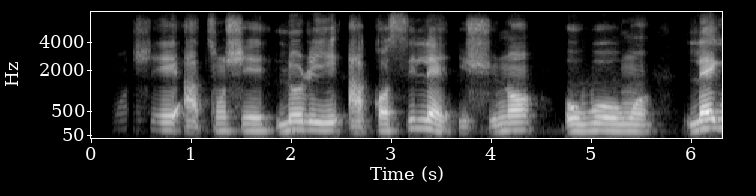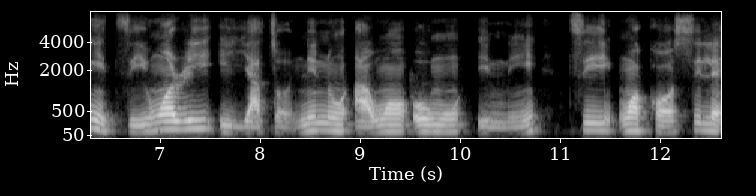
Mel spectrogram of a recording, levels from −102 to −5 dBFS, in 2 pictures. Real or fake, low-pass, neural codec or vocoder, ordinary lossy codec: real; none; none; none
